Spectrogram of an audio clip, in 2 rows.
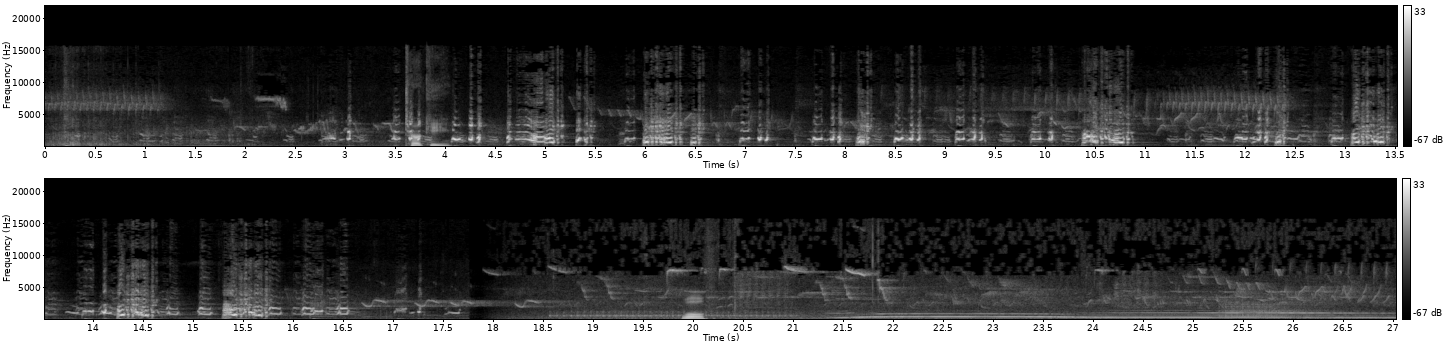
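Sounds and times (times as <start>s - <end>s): turkey gobbling: 0.0s - 17.7s.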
